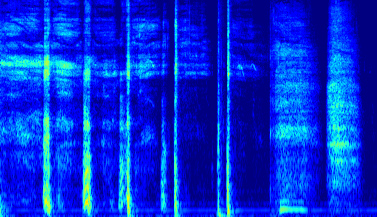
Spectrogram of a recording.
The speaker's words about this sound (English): A little cough sensation.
